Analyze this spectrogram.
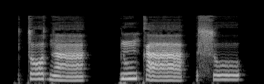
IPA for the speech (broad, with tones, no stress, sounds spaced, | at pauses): t ɔ˦ d ã˧ | ɾ ũ˦ k a˧ | s o˧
